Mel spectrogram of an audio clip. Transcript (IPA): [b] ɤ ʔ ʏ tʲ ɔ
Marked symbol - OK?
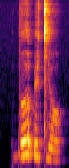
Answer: yes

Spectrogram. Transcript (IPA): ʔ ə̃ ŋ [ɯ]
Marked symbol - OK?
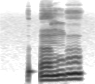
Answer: yes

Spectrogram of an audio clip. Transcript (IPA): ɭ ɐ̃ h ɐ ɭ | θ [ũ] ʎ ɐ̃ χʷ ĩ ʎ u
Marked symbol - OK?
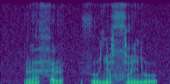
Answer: no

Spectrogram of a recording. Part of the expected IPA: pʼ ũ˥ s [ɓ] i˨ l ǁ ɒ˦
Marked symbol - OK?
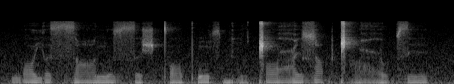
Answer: no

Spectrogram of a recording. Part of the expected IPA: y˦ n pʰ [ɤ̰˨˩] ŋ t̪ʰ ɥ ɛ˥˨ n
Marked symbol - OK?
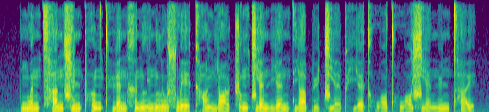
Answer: yes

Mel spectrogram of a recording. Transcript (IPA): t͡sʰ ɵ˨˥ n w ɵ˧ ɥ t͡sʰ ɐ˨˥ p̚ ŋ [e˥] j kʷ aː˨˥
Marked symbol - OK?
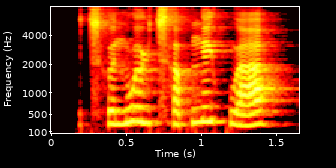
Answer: yes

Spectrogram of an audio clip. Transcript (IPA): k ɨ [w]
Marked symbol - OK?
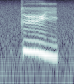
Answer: no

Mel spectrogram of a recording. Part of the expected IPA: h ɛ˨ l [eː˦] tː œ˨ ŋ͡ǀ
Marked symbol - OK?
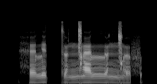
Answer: no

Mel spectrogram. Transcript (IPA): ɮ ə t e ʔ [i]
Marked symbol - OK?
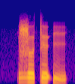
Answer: yes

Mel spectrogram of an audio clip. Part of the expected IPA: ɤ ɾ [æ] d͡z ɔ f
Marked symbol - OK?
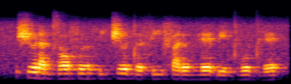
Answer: no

